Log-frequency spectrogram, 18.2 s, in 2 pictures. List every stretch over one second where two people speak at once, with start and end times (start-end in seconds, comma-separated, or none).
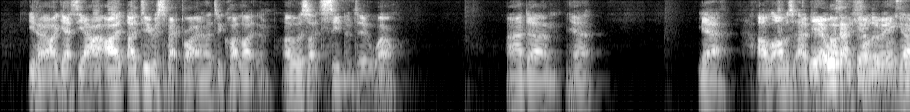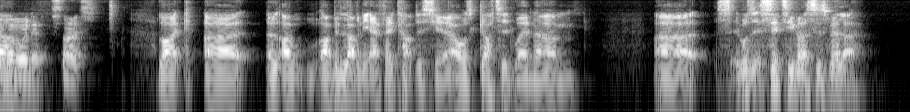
8.1-9.4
